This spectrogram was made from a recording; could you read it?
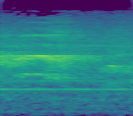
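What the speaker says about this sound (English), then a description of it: "And you hear the birds" Birds chirping and calling among trees beside a sacred lake, a steady bright twittering carrying on without pause over soft background ambience.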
